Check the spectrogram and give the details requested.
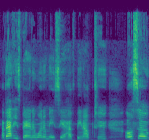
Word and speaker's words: Emecia: It is pronounced Emecia.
